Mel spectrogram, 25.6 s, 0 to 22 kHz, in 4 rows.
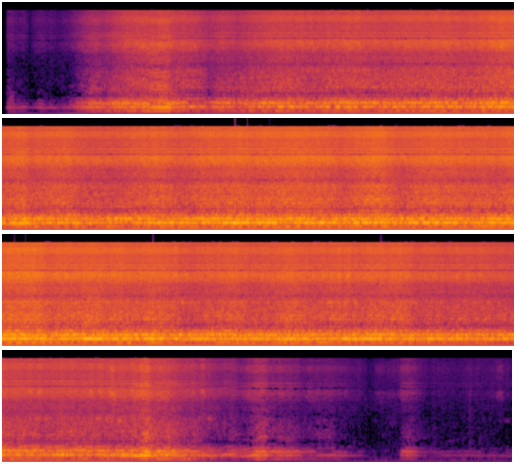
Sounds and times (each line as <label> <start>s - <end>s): swarm of bees 0.1s - 23.6s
